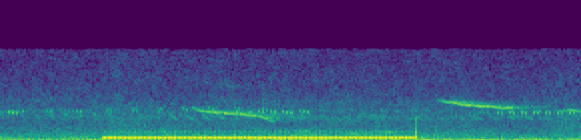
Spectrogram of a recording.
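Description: A telephone dial tone sounds steadily for about a second and a half and then cuts off abruptly as a call is placed, with faint background hiss and no talking.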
